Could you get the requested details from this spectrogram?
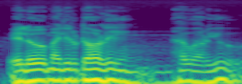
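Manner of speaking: low, soft crooning Latin lover; purring Latin lover. Shown as a demonstration. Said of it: "I'm the lover boy, the Latin lover".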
